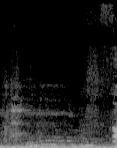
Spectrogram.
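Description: A cat giving one long, low meow that starts about half a second in, rising slightly and then falling in pitch.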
